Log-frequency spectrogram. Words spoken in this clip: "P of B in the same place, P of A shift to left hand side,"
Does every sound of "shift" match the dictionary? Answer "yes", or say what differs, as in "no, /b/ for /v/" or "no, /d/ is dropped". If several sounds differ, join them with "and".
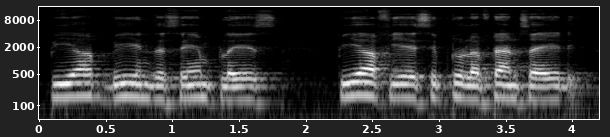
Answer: no, /s/ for /ʃ/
